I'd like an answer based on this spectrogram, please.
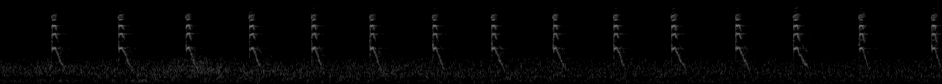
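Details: A chatty squirrel gives sharp, high, downward-sliding calls, about fourteen of them spaced evenly roughly every two-thirds of a second, over a quiet background hiss.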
